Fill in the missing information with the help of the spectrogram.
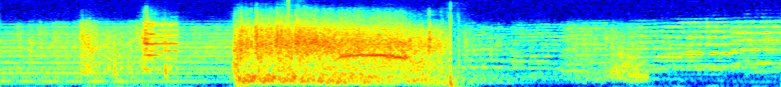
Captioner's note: gun firing; screaming; dramatic music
